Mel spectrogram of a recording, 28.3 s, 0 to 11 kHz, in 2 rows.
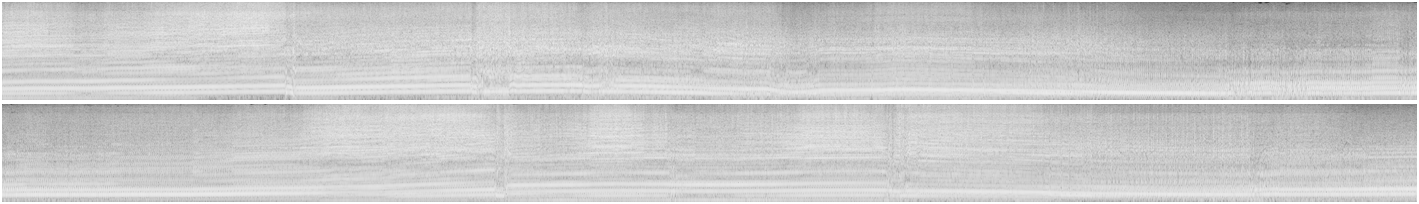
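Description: Aprilia RSV4 RF's V4 engine at speed on a racetrack, its note climbing under acceleration and dropping sharply for braking and downshifts, with quick breaks at the gear changes. It is heard on board with a low rush of wind.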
